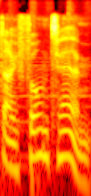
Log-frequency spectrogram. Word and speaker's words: iPhone X: unveiled the much anticipated iPhone X pronounced iPhone 10 Cook said we are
